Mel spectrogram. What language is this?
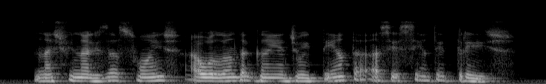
Portuguese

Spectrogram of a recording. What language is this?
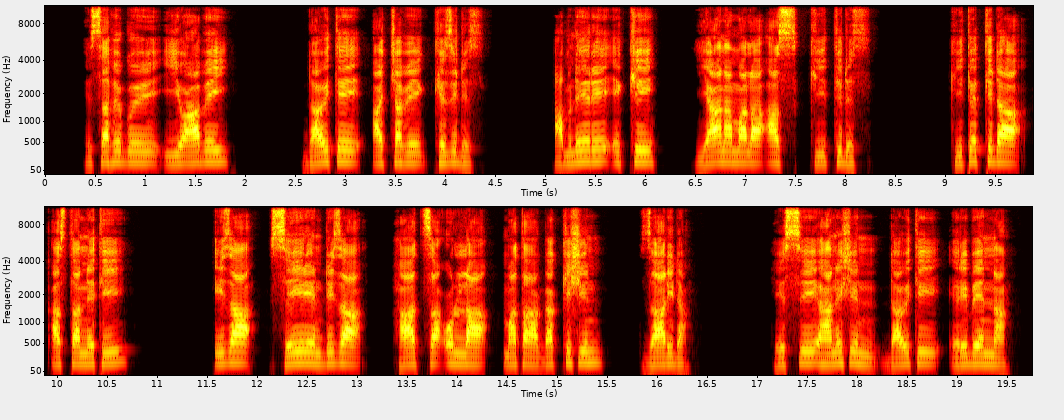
Gamo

